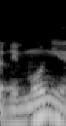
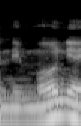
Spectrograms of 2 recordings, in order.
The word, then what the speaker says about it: pneumonia: with the spelling of starts with the letter P but the p is silent okay so pneumonia is spelled p n e u m o n i a p n e u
